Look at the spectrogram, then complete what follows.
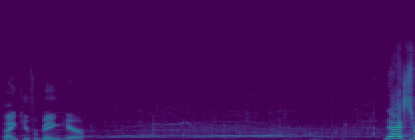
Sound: crowd applauding

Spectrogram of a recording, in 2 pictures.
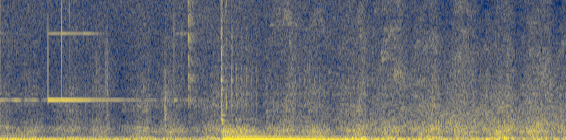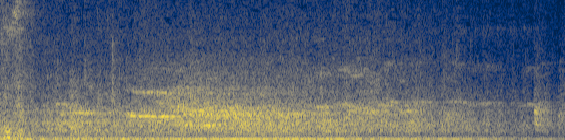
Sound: jazzy Music Plays; garage door squeaks open

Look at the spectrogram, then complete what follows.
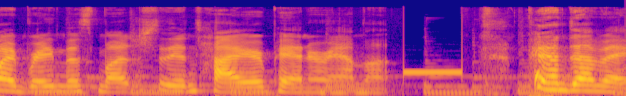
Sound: beep

